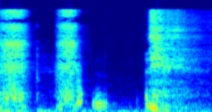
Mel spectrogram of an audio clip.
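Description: Three sharp, breathy sniffs close to the microphone, the first two quick in succession, then a short pause before a longer, louder inhale. No speech.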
